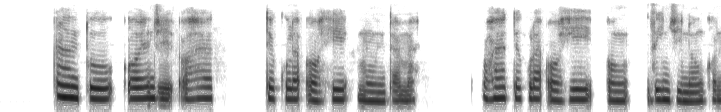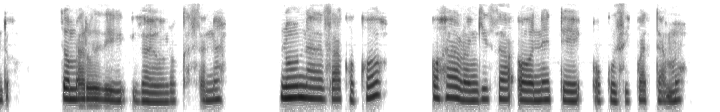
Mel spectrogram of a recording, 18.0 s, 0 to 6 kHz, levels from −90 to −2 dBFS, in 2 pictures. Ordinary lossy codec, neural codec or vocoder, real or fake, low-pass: MP3, 48 kbps; codec, 16 kHz, 8 kbps, FunCodec, trained on LibriTTS, 25 frames a second; fake; 5.4 kHz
